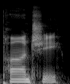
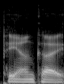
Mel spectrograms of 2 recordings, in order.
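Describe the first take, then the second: First: The two vowels are slurred into one syllable. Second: The two vowels are said as separate syllables. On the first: The speaker calls it wrong. "there were two A's there, so I sort of slurred it along" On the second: The speaker calls it right. "no, that's Payankai"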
